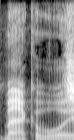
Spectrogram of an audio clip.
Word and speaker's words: McAvoy: And McAvoy, is that how you say his name? – James McAvoy.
